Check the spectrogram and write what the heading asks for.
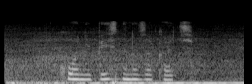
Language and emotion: Russian, neutral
